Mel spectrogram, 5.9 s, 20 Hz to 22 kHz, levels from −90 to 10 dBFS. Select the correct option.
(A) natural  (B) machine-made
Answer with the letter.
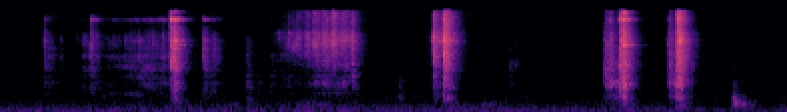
A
